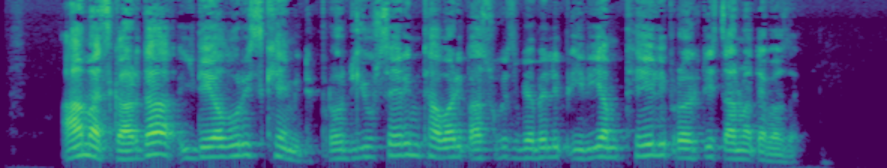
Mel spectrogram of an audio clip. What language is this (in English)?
Georgian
